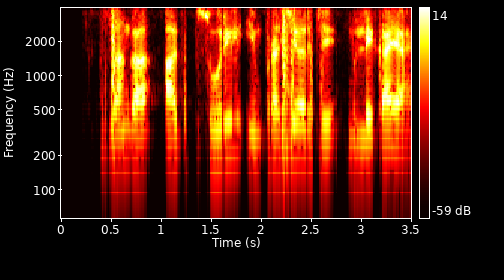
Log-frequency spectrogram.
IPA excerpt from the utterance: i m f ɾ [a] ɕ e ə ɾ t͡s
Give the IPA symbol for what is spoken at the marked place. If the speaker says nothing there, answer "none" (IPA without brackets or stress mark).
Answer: a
